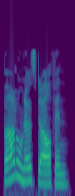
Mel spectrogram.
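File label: "bottlenose dolphin", British English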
